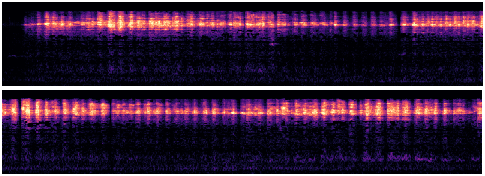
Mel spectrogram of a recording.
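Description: Greater coucal nestlings begging as the parent arrives: a continuous high-pitched hissing rattle made of very rapid ticks, starting suddenly about half a second in and dipping briefly around six seconds.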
